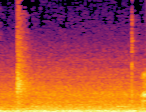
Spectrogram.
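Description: A steady low hum runs under a short sip of iced coffee through a plastic straw about a quarter second in, with a small click at the end.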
